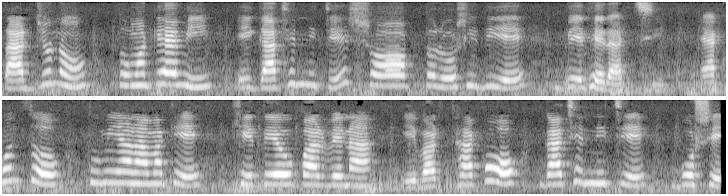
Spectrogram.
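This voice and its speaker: Woman voicing a sly high-pitched cartoon fox. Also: slow, long pauses, fairly bright tone, slight background noise, heavily acted, rough recording. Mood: triumphant. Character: sly, clever, smooth-talking fox outwitting a tiger. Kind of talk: animated children's story dialogue.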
